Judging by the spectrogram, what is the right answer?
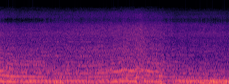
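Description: Race car engine in a racing video game revving and pulling hard, a steady droning whine that dips and climbs briefly partway through, loud and continuous with no voices.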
